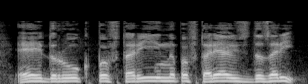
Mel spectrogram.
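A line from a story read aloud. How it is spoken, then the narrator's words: Shout. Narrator (Russian): Он крикнул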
